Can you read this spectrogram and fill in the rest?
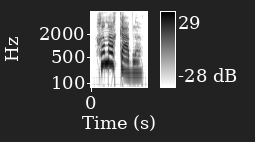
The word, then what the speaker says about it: remarquable: Right. Remarquable. This is spelt R-E-M-A-R-Q-U-A-B-L-E.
